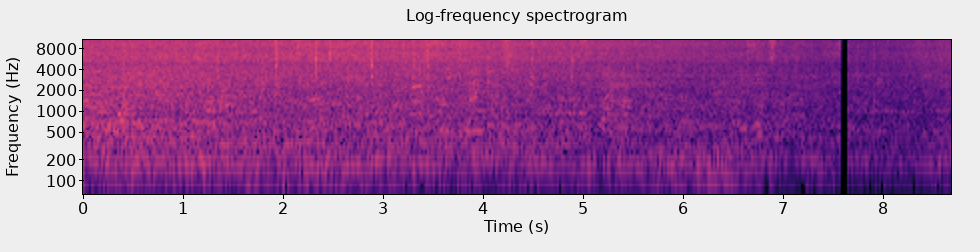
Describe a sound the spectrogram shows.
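A model freight train rolls along its track.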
